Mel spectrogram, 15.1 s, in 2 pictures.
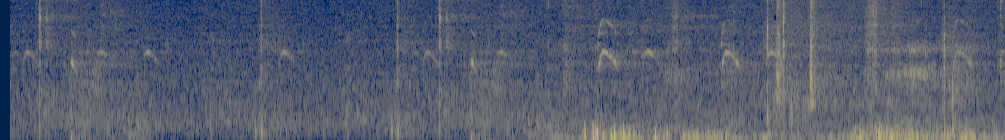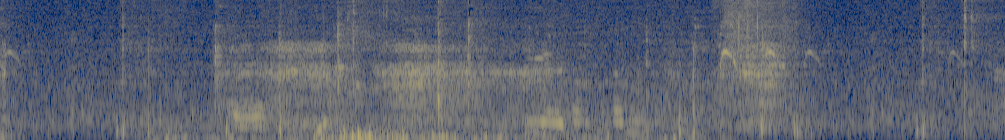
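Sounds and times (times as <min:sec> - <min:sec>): high chirping bird calls: 0:03.1 - 0:05.9, 0:12.8 - 0:13.8
low rumble on microphone: 0:04.2 - 0:07.6.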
